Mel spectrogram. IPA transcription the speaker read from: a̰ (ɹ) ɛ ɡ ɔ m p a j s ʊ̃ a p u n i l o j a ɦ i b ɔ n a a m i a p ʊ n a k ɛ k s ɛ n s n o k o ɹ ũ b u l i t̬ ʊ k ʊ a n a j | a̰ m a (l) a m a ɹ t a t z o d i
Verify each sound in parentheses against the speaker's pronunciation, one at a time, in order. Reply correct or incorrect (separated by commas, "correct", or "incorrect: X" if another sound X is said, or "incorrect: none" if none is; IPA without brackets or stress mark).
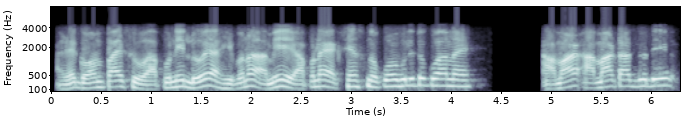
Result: correct, incorrect: ɹ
